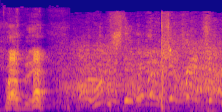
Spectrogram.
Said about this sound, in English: Stevie Richards chair shot.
